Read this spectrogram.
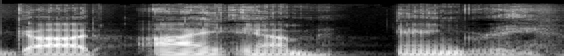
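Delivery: lightly voiced prayer to God, pleading; a touch of heartfelt pleading; a hint of earnest prayer. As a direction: pray honestly, asking for help. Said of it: "I can go to God and just say".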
